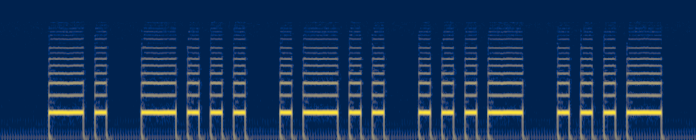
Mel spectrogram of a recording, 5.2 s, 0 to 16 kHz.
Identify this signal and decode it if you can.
Morse code, heard as a keyed tone, about 14 wpm, 620 Hz. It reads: NBLVV
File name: repos / Morsekurs / DJ4UF Morsen27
